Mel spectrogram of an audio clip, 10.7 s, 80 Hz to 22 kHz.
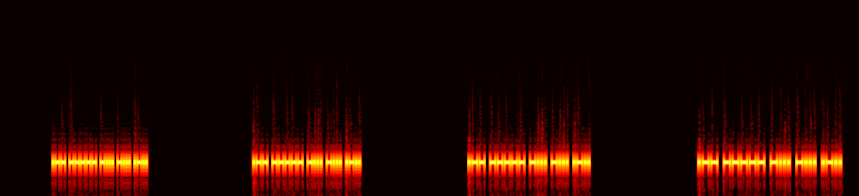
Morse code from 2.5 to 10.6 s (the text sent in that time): W0BBL W0BBL W0BBL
